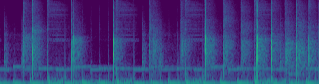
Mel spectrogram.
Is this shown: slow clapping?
yes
